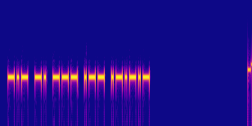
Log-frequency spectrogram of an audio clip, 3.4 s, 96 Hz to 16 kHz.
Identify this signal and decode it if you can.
Morse code, heard as a keyed tone, about 40 wpm, 700 Hz. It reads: KNOW.
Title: Sentences from Top 1000 Words - Review Part 3 - 40wpm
